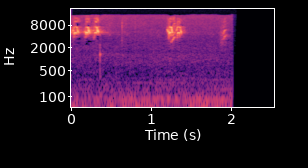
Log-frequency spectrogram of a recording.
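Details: Barn swallow (Hirundo rustica) call at a nest where the parents guard their young through to fledging: short, high, sharp chirps in three quick bursts about a second apart, over a steady low rumble.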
